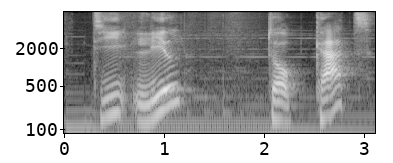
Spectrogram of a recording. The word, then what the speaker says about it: Tliltocatl: hand with this so the pronunciation goes like this i'm going to read i'm going to repeat it again ti lil toe which means black spider in in mayan language or inaudible mexican words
